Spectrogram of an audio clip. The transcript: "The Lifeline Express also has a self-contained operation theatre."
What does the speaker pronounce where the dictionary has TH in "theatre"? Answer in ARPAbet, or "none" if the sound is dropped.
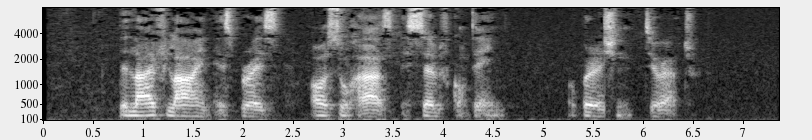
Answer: T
